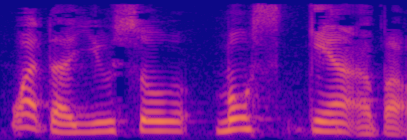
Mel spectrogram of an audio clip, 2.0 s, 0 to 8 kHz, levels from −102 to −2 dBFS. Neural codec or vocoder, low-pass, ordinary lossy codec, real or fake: none; 7.2 kHz; MP3, 32 kbps; real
